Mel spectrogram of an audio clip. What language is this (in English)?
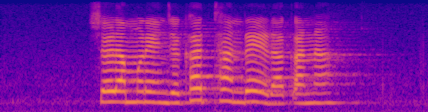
Venda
